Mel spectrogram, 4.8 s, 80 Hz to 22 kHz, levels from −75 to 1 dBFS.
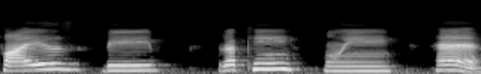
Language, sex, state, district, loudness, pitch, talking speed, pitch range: Hindi, female, Punjab, Fazilka, -16 LUFS, 245 Hz, 60 wpm, 235-280 Hz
